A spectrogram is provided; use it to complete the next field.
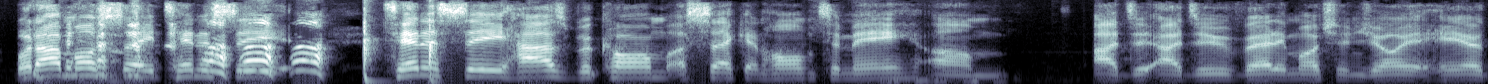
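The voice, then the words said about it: Scottish accent. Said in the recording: “where your accent is from ... So I am from Scotland ... So that is where you hear my accent from. The great nation of Scotland”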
